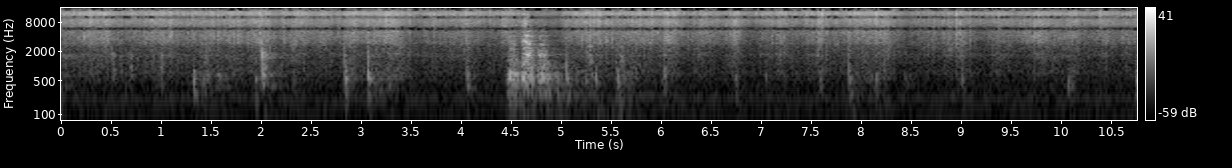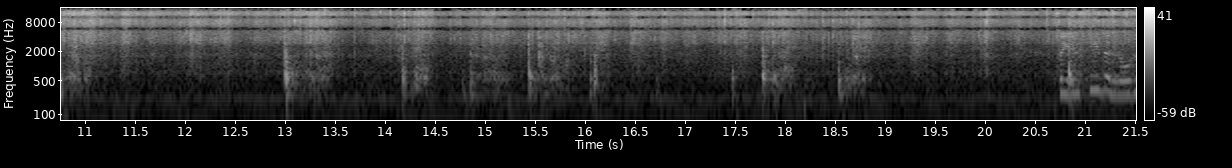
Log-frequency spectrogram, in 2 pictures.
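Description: Noodles being stir-fried and tossed in a hot pan, a steady sizzle with scraping and clattering of the utensil throughout, one louder clank near the start, continuous and close.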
